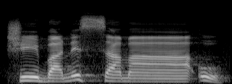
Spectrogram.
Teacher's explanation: شیبہ یہاں پر ملا کے وصل کر کے پڑھ رہے ہیں, شیبہ کو السما کے ساتھ ملا کے, لہٰذا نون یہاں پہ ادا کریں گے, الف کو نہیں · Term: نون قطنی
